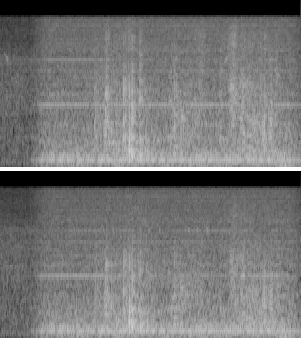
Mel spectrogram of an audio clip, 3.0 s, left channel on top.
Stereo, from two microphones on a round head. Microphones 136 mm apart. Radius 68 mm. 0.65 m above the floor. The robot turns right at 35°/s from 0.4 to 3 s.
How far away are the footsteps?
About 6.5 m.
